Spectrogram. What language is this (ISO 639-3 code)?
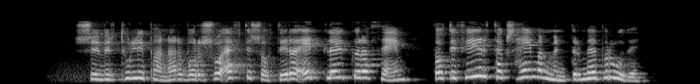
isl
